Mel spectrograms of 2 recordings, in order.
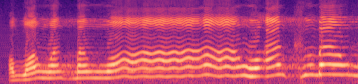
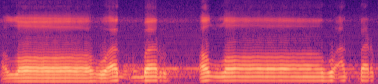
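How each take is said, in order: First: It is called out loudly. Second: It is said softly and gently.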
